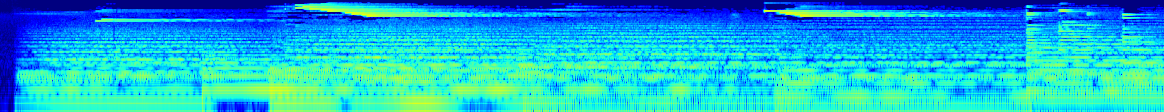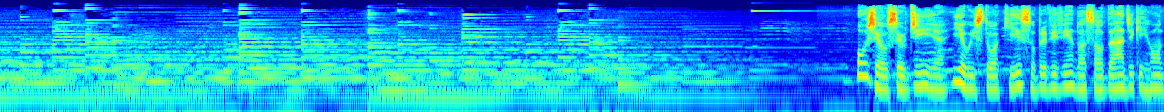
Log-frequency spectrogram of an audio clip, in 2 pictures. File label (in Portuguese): dia das mães distante, voz feminina; dia das maes para mae distante voz feminina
